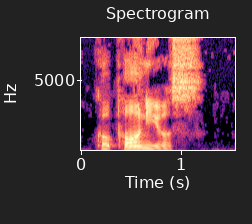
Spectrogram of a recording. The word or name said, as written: Coponius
